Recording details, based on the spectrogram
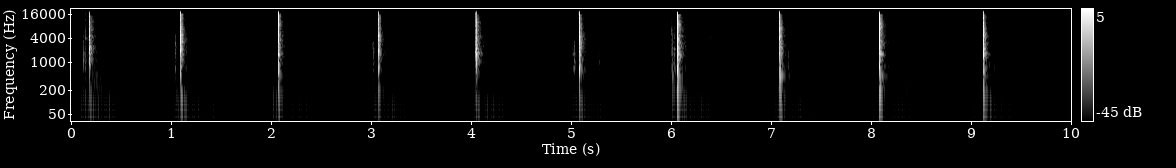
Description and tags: Variations of a wall socket switch being turned on and off.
